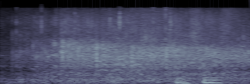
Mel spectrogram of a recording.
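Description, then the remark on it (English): An audience breaks into applause, a dense wash of many hands clapping at once that swells quickly and holds steady at a moderate level, with a faint voice briefly surfacing near the end. “If you clap, I'll move on.”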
